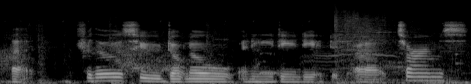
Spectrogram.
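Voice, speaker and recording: Over noticeable background noise, a man with a Southern US accent talks at a fairly slow pace and a medium pitch. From US South. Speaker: gaming streamer. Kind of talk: casual chat while playing.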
